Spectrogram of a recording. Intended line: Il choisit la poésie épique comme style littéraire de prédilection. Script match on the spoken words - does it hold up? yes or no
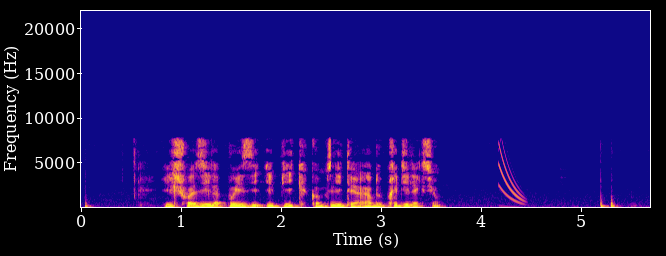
no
